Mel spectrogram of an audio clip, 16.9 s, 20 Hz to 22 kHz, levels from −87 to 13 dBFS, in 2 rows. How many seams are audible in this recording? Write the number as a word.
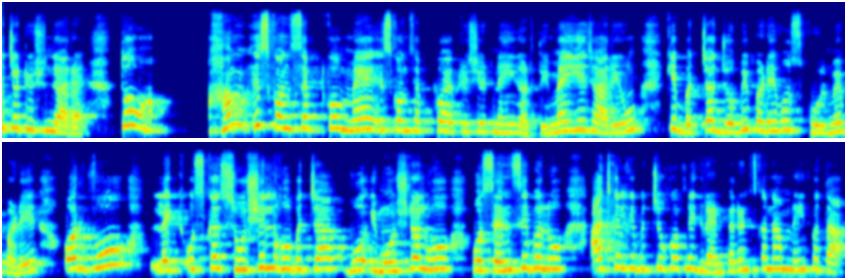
zero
